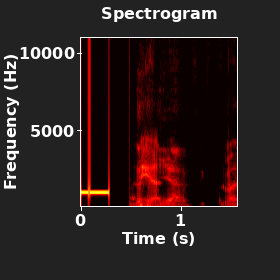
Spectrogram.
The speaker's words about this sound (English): I mean, yeah, I know a lot of people, but I don't know all the Red Lobster employees. I'm going to beep all those names out anyway.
